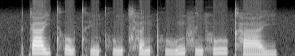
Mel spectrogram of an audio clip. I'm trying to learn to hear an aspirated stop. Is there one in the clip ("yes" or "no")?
yes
